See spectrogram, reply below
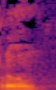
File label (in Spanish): "pru", Silabas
